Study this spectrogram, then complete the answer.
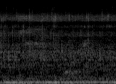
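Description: Green chillies and onion fry in a pan in an Indian village kitchen, a faint, steady, even sizzle with no voices.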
